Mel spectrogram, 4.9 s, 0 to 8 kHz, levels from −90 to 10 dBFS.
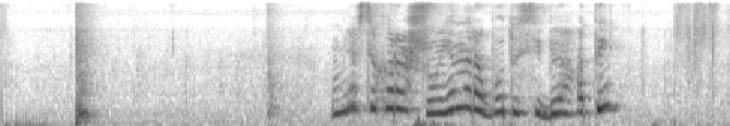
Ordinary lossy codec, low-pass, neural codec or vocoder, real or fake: none; 7.2 kHz; none; real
